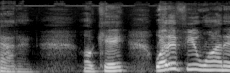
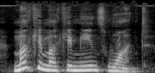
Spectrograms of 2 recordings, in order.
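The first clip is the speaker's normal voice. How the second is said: usual speaking voice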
